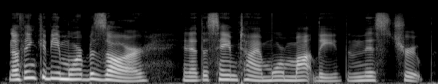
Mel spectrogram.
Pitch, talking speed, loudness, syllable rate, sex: 200 Hz, 205 wpm, -17 LUFS, 4.9 syllables/s, female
